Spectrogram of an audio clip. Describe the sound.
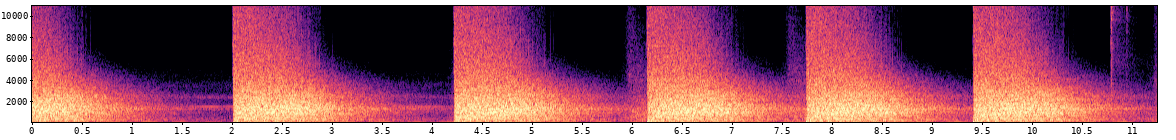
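Gunshots ring out at a firing range: the fading tail of one shot, then five sharp, loud cracks at fairly even intervals, each followed by a long decaying ring.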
